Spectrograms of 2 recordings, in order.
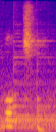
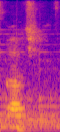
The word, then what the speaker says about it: Bauchi: So, what's the pronunciation of that state? They say Bauchi or Bochi? Bauchi, no man, it's Bauchi. Bauchi, alright.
